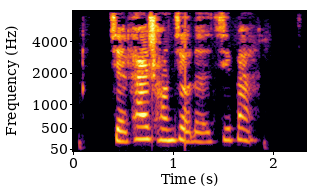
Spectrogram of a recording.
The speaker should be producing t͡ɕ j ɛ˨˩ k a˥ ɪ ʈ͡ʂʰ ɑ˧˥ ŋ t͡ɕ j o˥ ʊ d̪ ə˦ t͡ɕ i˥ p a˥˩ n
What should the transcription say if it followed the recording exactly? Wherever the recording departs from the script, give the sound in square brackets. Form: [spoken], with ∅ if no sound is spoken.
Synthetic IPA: t͡ɕ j ɛ˨˩ [kʰ] a˥ ɪ ʈ͡ʂʰ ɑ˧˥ ŋ t͡ɕ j [o˨˩] ʊ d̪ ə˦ t͡ɕ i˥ p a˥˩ n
